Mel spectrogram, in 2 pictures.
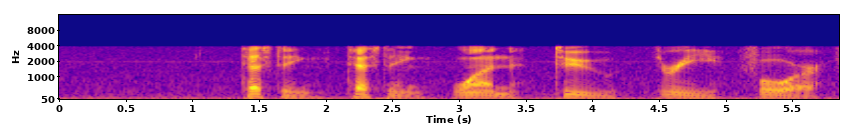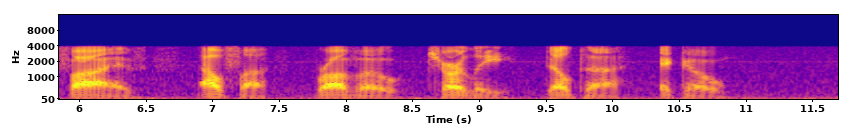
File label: mic audio test 8k; freedv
